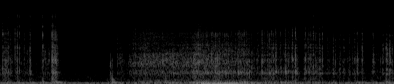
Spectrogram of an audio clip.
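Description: Short fingernails slowly scratch a black oval, textured fabric sunglasses case with a hollow rigid shell. The result is a quiet, raspy scraping with soft irregular strokes and brief brighter scuffs over a low background rumble.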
